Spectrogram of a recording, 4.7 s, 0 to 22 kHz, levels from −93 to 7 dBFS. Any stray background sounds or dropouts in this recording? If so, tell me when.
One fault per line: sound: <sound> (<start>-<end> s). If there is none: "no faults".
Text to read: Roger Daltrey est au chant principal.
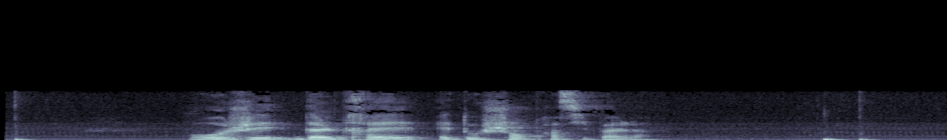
no faults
